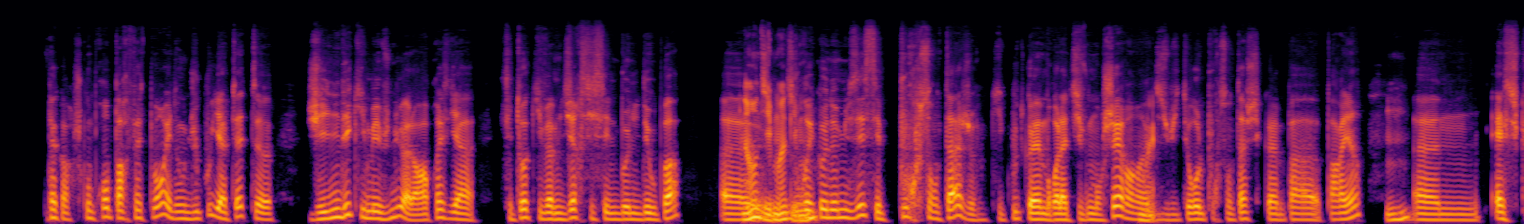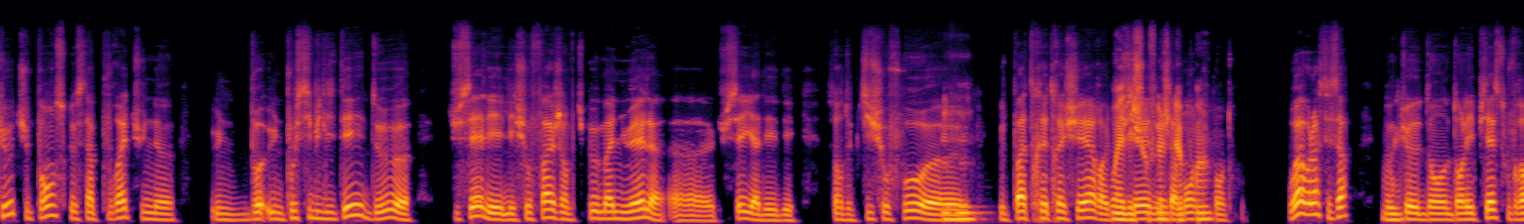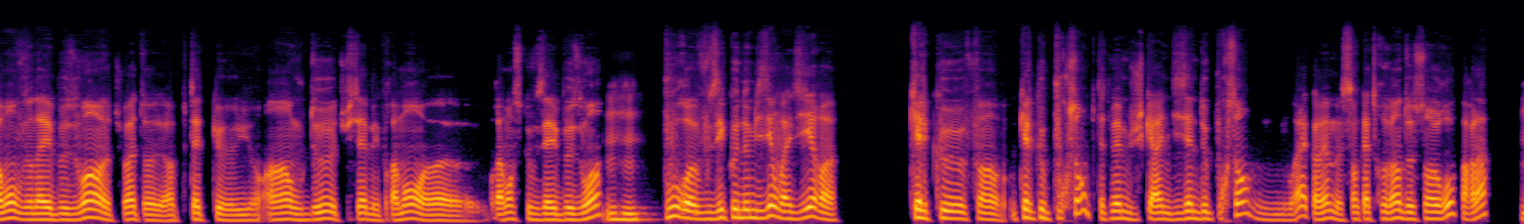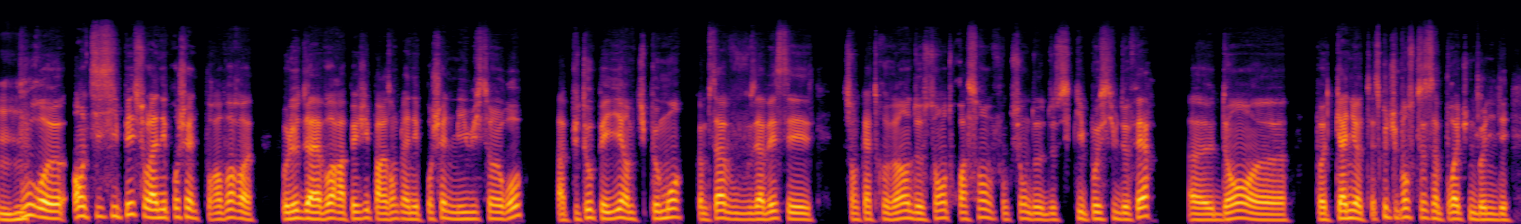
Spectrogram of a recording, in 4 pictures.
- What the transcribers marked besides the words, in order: stressed: "pourcentages"; tapping; "payer" said as "péger"
- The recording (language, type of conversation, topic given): French, advice, Comment gérer une dépense imprévue sans sacrifier l’essentiel ?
